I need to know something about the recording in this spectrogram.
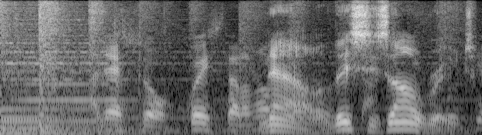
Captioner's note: speaking in foreign language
